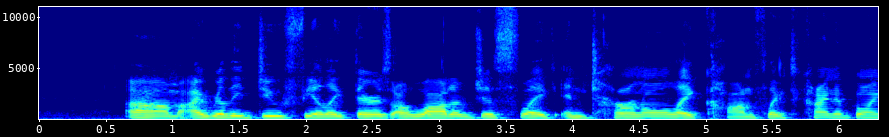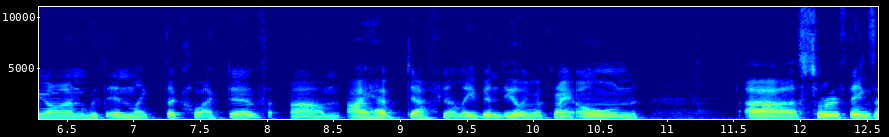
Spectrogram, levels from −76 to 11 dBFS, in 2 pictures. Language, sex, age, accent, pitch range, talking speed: English, female, 20-39, American, 160-185 Hz, 170 wpm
